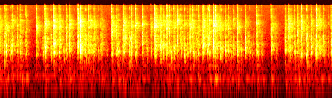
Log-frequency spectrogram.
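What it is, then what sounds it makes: Plastic computer keyboard being typed on. Fingertips type rapidly on a full-size black plastic computer keyboard with hollow keys set on a white base. The result is a dense run of quick, bright clicks and taps with a few short pauses between bursts.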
